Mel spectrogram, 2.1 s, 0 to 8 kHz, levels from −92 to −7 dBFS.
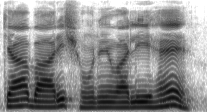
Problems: none marked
